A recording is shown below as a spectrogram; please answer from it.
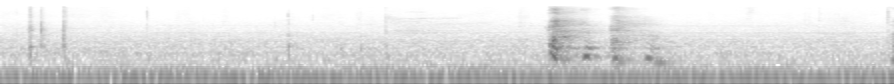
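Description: A woman coughs twice in quick succession about three seconds in, over a steady low hum.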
